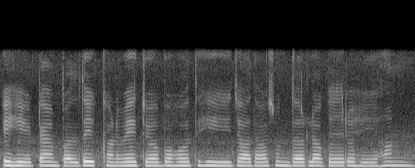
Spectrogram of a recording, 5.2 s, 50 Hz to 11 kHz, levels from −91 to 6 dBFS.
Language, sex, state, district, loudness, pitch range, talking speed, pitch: Punjabi, female, Punjab, Kapurthala, -16 LUFS, 230-245 Hz, 125 wpm, 235 Hz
